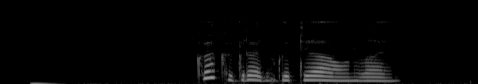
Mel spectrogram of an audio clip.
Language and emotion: Russian, sad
